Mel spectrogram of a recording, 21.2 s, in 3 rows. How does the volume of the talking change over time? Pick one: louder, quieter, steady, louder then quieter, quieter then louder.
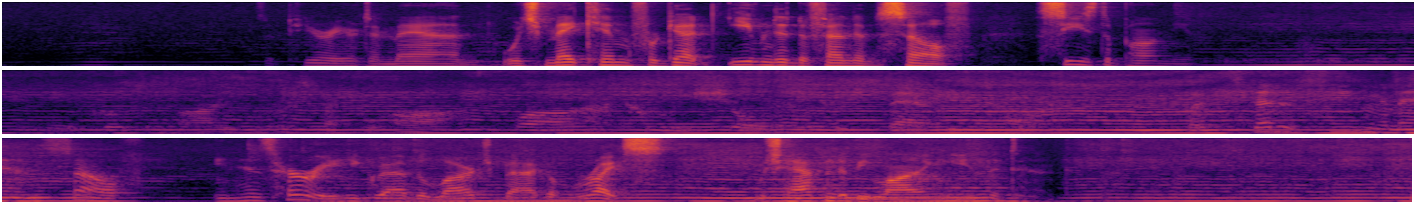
quieter then louder.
